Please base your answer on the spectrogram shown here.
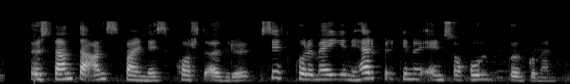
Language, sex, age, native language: Icelandic, female, 40-49, Icelandic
